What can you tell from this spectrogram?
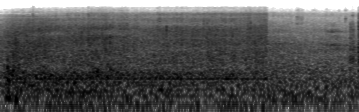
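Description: Steady rushing of wind on the microphone mixed with surf washing against the rocks of a jetty.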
